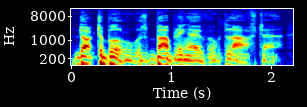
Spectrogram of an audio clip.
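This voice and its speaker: A man's voice: low-pitched, brisk, husky, no room sound, clean studio sound. A man narrating an adventure story in a scripted, dramatic reading style.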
